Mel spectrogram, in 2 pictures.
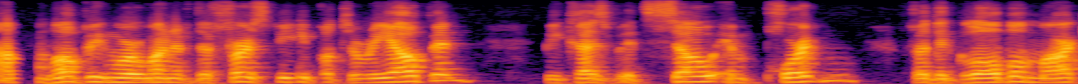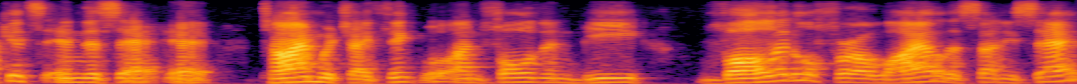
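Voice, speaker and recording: A man in a plain, everyday voice talks fairly quickly at a fairly high pitch with ordinary variation. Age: 60s. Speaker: stock trader. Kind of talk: interview. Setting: video call from home.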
